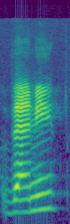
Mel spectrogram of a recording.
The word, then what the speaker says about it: Vanyi: social media and it's literally my name vanni it's spelled v-a-n-y-i because i have to say it because it's a very weird last name so there you go guys make sure you follow vennie she's going to be hopefully performing more this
